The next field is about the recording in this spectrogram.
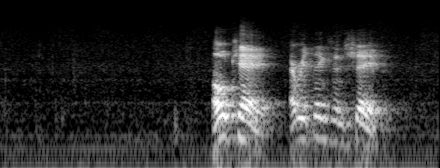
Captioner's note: soft footsteps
